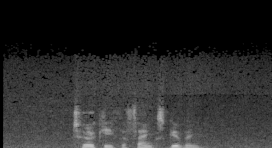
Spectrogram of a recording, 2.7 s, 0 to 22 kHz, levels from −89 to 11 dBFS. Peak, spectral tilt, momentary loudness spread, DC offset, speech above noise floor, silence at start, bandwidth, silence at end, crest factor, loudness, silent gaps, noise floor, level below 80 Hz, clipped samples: -6 dBFS; -5 dB/octave; 22 LU; under 0.1%; 24 dB; 0.05 s; 14.5 kHz; 0 s; 20 dB; -24 LUFS; none; -47 dBFS; -54 dBFS; under 0.1%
